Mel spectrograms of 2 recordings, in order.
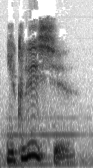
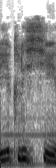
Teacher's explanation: греки делают ударение на последний слог · Shown in: second take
